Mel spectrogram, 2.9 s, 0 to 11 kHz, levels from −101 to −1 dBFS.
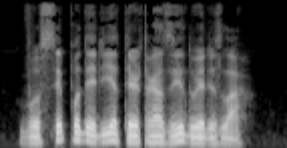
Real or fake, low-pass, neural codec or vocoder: real; 9.9 kHz; none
